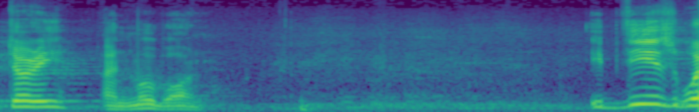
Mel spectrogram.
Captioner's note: audience chuckling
